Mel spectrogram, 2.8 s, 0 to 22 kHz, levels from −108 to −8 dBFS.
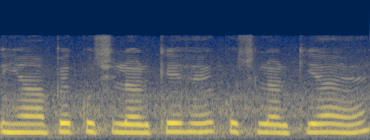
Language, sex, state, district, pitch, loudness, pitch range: Hindi, female, Uttar Pradesh, Varanasi, 235 Hz, -22 LUFS, 230-245 Hz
